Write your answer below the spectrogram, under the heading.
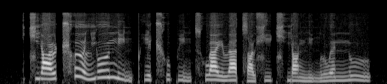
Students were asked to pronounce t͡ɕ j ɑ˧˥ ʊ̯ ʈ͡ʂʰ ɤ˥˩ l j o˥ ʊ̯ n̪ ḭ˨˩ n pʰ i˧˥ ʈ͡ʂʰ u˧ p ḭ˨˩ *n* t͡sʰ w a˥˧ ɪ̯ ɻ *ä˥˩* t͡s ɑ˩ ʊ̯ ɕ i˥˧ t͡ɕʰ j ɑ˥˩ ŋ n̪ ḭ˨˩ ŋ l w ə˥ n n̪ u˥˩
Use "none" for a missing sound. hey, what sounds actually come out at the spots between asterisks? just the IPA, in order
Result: n, ä˥˩

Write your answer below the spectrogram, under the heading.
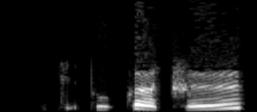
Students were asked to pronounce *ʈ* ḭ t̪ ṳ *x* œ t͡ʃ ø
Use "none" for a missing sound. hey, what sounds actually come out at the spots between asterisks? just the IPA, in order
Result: k, k

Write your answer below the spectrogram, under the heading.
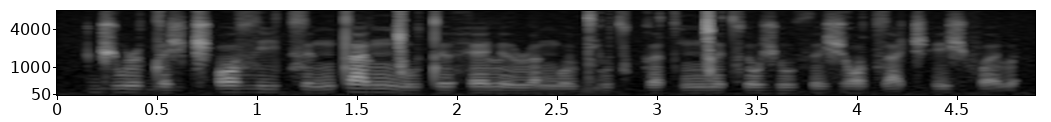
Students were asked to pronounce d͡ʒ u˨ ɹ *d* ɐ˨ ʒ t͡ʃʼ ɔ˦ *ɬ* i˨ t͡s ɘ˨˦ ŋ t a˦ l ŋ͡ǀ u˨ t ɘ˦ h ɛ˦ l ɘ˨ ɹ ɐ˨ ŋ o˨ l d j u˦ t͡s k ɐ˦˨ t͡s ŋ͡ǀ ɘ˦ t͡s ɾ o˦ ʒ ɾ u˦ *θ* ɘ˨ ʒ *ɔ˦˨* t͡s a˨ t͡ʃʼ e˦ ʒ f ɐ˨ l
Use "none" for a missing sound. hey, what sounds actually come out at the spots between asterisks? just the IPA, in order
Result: d, z, θ, ɔ˦˨

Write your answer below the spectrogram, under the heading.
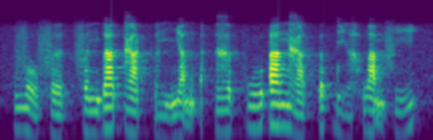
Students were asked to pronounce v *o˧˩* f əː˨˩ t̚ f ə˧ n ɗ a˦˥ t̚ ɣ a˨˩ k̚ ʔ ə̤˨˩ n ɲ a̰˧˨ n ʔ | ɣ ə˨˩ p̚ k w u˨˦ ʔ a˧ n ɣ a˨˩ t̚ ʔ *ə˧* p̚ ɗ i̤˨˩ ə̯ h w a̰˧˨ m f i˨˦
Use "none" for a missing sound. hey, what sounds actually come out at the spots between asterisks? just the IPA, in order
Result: o˧˩, ə˦˥

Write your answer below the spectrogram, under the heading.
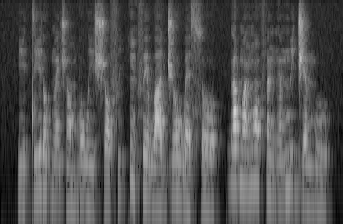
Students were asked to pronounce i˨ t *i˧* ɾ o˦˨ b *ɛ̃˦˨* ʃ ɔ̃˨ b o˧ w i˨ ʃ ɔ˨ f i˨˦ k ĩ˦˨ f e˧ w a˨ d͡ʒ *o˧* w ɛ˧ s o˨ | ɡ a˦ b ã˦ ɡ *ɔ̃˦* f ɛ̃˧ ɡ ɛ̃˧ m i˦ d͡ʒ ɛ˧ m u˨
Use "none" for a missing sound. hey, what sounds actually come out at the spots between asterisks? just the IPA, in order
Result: i˨˦, ɛ̃˧, o˧, ɔ̃˦

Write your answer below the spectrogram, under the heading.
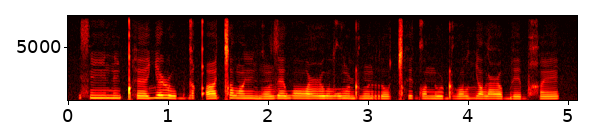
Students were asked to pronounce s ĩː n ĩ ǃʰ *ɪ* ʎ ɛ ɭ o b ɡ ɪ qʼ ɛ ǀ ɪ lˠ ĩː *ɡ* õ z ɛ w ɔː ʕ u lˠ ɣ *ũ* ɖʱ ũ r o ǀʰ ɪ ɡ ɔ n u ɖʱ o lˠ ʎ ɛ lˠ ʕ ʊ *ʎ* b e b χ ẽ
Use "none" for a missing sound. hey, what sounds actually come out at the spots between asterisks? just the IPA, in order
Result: ɛ, ɡ, ũ, none

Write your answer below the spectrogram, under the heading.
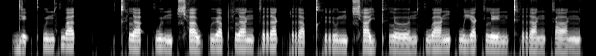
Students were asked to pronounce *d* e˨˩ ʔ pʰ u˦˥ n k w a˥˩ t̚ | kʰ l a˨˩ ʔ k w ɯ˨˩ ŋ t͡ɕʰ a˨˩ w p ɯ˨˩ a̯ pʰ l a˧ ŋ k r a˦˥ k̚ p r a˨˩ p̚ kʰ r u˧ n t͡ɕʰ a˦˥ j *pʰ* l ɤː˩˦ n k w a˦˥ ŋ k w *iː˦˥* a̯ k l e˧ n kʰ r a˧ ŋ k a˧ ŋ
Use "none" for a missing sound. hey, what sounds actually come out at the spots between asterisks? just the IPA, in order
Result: d, pʰ, i˦˥

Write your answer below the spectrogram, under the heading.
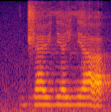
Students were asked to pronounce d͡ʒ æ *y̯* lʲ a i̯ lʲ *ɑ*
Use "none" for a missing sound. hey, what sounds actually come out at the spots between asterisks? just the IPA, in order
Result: y̯, a

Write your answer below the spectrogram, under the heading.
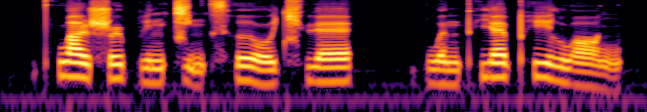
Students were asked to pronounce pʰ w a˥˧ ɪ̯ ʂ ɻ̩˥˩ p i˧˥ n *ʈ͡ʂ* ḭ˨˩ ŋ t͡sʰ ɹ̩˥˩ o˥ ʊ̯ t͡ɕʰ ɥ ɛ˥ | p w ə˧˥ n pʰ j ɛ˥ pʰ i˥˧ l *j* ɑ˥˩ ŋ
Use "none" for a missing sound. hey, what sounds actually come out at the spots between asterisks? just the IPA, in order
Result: t͡ɕ, w

